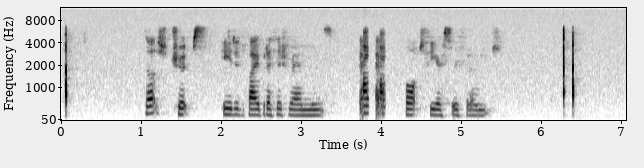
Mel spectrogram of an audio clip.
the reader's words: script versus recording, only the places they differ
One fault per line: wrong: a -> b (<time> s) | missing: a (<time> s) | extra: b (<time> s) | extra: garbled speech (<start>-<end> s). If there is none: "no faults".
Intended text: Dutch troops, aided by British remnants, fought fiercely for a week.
no faults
